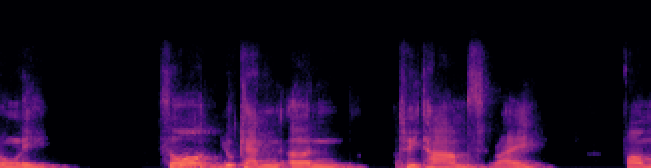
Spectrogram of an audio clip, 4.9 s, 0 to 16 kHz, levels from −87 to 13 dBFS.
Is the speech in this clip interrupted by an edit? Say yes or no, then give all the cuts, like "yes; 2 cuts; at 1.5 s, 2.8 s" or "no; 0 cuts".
yes; 1 cut; at 1.6 s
